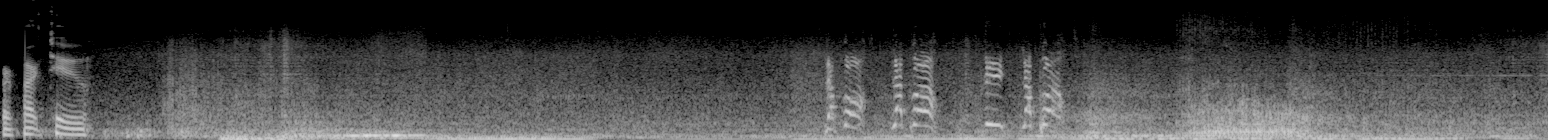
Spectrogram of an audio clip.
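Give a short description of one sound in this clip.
Waves wash and rumble low around a ship at sea.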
